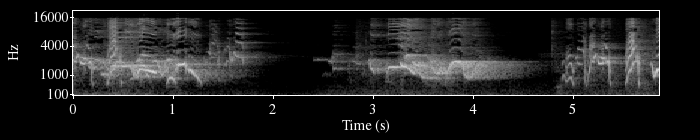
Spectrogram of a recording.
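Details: Actively singing black-naped oriole with a big body, recorded as a lure for other orioles: loud, raspy, nasal phrases with wavering slurred notes, in two long bursts split by a brief pause, then a third starting.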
